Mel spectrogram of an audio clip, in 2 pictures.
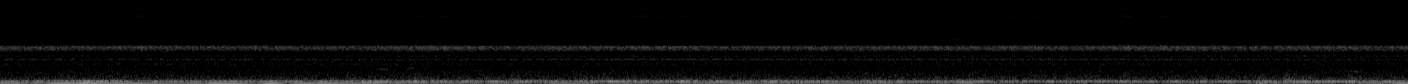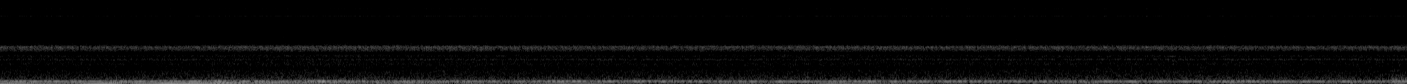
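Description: Steady outdoor background noise: a low, uneven rumble with faint steady high-pitched tones, and no distinct events.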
